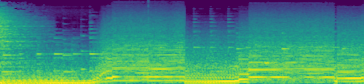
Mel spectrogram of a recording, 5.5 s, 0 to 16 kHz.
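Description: The engine of an imported Toyota Fortuner SRZ V6 strains on a hill climb in a Roblox driving game, a loud steady drone that rises in pitch with each gear, drops at the shifts and climbs again.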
